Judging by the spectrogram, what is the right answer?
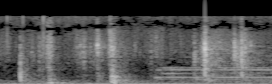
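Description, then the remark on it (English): A door thuds shut, followed by a few sharp clicks and knocks as a lock is turned. A faint steady hum rises in the background near the end. “Sorry, but I'll have to lock your door.”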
